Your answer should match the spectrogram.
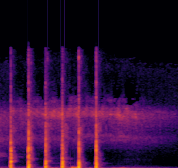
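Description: Six quick, sharp knocks on a small birdhouse, about five a second, as it is tapped to shake earwigs out of it.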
